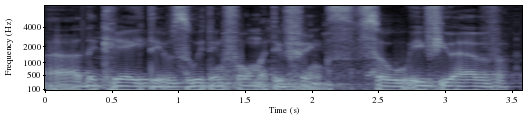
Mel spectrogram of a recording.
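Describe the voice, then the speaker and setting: A man on an industry panel giving brisk, confident opinions. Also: low-pitched, monotone, vocal fry, dark tone. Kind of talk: conference panel discussion.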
